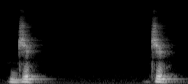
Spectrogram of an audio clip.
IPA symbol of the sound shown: dʒ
